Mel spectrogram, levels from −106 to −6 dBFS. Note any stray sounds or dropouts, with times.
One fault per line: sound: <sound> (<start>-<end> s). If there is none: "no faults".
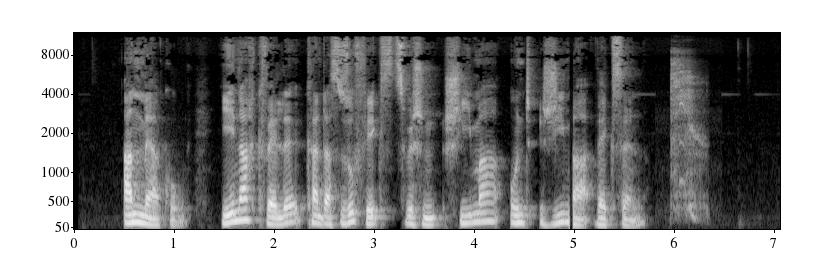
sound: dropout (4.9-5.0 s)
sound: sneeze (6.0-6.4 s)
